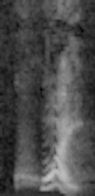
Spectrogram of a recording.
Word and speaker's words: quite: This is quite. That is quite interesting, my friend. Quite. The beginning is the same. W, but instead of I, you have I as in my quite. And then again a T. Quite or quite quit.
